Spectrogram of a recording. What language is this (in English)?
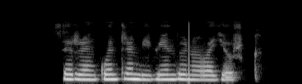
Spanish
